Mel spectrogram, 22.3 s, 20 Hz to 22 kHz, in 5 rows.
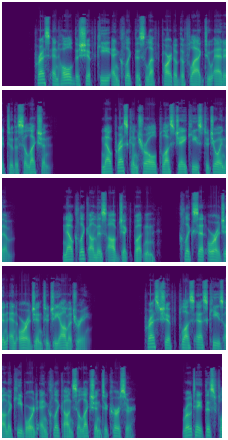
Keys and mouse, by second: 2.6 shift+click, 6.9 ctrl+j, 11.0 click, 14.1 click, 16.7 shift+s, 19.0 click.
